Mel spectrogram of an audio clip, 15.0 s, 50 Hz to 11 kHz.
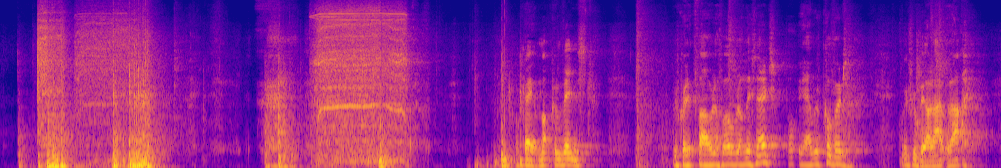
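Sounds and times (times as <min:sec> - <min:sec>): cordless drill whine: 0:00.6 - 0:02.1, 0:04.6 - 0:06.4.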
